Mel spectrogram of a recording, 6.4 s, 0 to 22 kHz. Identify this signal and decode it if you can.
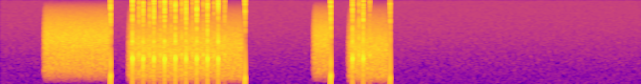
Pulse dialling, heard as a rotary dial, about 9 pulses a second. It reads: 9 2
